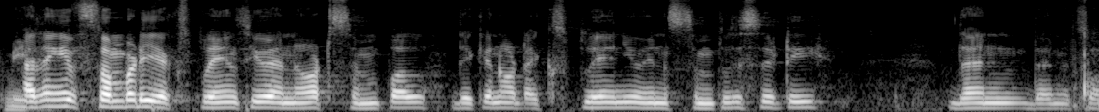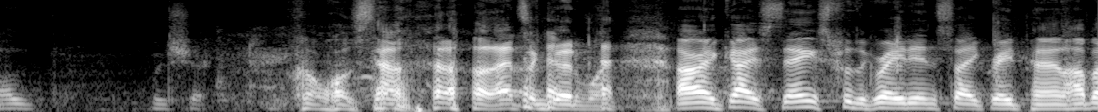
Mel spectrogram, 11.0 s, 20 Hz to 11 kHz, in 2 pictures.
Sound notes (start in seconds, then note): 7.2 laughs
